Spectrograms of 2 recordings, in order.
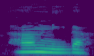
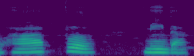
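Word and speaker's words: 합니다: तो मैं यहाँ लिख रही हूँ हम नीदा, हम नीदा। तो यहाँ पर आप देखें तो हाफ नीदा, हम हाफ नीदा नहीं बोलेंगे, हाफ नीदा नो। फ और न मिल के म साउंड करते हैं, म बोलना होता है।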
